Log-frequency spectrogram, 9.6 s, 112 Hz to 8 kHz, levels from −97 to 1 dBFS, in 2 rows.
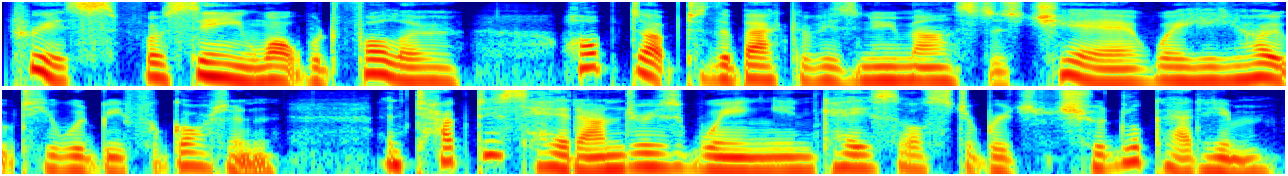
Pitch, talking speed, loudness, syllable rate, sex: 155 Hz, 225 wpm, -19 LUFS, 5.7 syllables/s, female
